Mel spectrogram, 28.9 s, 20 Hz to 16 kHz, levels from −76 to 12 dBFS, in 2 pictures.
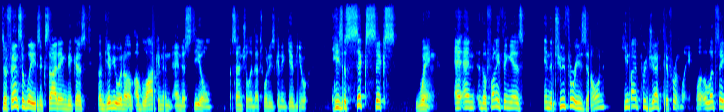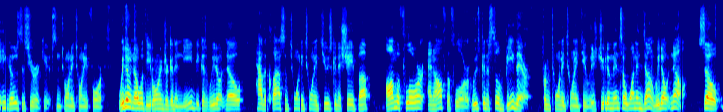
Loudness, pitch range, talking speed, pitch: -24 LUFS, 135-180 Hz, 205 wpm, 155 Hz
